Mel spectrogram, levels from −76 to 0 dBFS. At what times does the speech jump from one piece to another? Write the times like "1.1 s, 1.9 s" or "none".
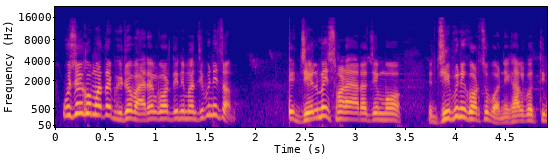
2.3 s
